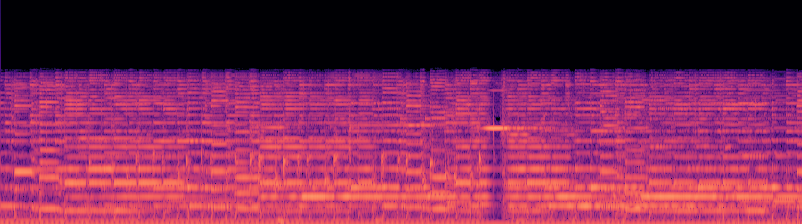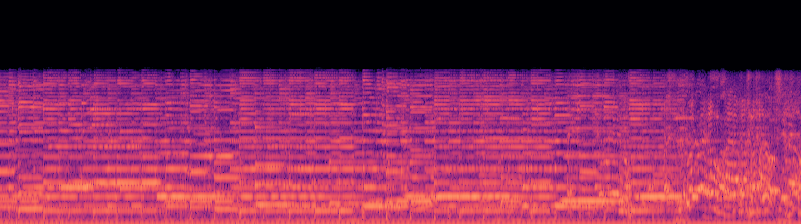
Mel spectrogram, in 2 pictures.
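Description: Guitar music: plucked notes forming a continuous melody, with a brief dropout about ten seconds in.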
